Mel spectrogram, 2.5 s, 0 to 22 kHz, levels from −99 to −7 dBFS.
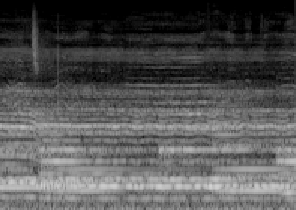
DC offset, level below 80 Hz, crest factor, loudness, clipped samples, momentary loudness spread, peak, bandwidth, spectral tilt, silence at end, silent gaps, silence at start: under 0.1%; -54 dBFS; 12 dB; -31 LUFS; under 0.1%; 2 LU; -18 dBFS; 14 kHz; -4 dB/octave; 0 s; none; 0 s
